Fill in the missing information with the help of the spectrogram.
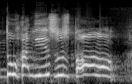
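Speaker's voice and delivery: mild imitated yell; retold cry for help. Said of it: "Makanya dia teriak".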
